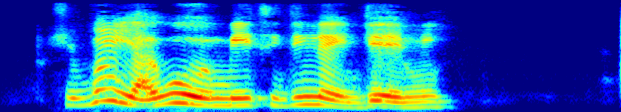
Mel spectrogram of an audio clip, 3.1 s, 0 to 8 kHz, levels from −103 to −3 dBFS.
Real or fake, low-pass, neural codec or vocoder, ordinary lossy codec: fake; 7.2 kHz; autoencoder, 48 kHz, 32 numbers a frame, DAC-VAE, trained on Japanese speech; MP3, 48 kbps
